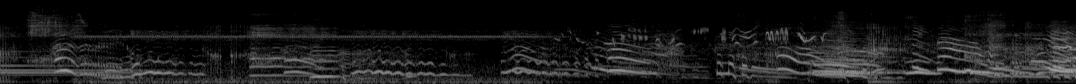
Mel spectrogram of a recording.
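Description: Many small cartoon creatures (parasprites) chirping and cooing, a scattering of warbling calls at first that turns into a dense chatter of chirps about halfway through, as their number has grown. A steady thin high tone runs under the first half.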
